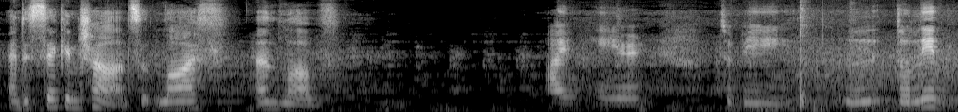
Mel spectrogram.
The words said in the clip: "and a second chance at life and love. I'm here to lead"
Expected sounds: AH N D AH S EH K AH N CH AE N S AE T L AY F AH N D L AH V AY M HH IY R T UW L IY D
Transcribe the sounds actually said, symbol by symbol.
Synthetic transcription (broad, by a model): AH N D AH S EH K AH N CH AE N S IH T L AY F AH N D L AH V AY M HH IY R T UW L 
